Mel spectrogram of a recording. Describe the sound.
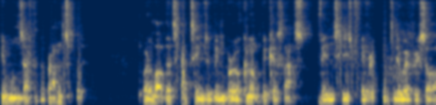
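A man talks over a call line, and his voice cuts out abruptly mid-sentence, leaving a brief dead silence before resuming, with another short dropout a few seconds later.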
